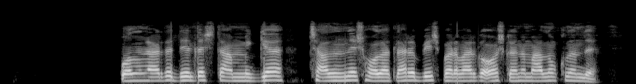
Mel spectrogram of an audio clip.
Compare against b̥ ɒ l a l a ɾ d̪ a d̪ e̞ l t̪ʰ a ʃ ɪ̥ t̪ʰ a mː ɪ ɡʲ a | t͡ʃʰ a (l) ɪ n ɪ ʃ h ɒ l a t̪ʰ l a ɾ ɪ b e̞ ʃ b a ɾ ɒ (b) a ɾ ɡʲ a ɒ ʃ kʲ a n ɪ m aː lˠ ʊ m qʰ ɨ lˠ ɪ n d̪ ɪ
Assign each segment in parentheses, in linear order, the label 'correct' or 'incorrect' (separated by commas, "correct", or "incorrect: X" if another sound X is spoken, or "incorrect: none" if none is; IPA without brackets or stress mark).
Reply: correct, incorrect: v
